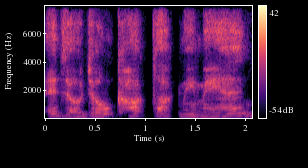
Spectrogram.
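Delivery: whispering. Speaker acts out pulling Enzo aside to ask him something, whispering. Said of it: "I'm gonna just whisper in your ear".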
